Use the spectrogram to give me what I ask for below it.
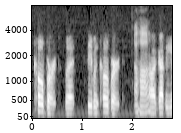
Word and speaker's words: Colbert: Well, the last thing I'll say is, I guess you saw where, and I think his true pronunciation is Colbert, but Stephen Colbert got the axe because they're losing, tens of millions of dollars.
